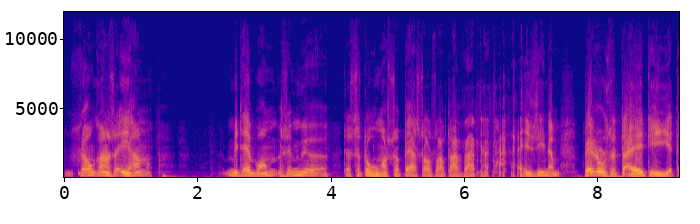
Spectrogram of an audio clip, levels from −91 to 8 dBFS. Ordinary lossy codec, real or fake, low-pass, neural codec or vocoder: none; real; none; none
